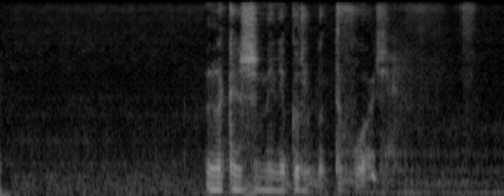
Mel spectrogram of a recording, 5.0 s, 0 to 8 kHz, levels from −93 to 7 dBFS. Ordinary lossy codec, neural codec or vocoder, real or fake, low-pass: none; codec, 16 kHz, 2 kbps, FunCodec, trained on LibriTTS, 25 frames a second; fake; none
